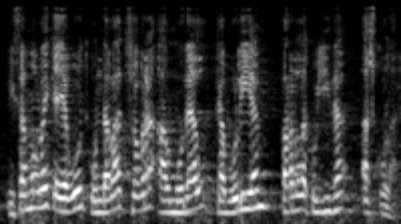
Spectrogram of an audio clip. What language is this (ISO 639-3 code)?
cat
